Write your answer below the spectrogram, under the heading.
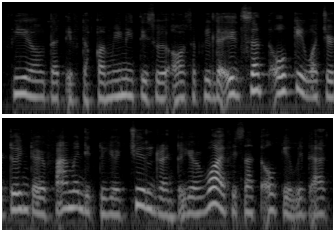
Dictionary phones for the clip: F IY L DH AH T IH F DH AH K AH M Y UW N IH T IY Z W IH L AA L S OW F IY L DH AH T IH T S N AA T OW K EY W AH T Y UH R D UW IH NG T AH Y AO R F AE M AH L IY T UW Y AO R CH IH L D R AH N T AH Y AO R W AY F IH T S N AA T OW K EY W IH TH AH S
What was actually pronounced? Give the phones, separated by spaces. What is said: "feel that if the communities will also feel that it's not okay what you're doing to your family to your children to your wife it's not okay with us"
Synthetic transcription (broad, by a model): F IY L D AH T IH F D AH K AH M Y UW N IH T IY S W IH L AA L S OW F IY L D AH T IH T S N AA T OW K EY W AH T Y UH R D UW IH NG T AH Y AO R F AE M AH L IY T UW Y AO R CH IH L D R AH N T AH Y AO R W AY F IH T S N AA T OW K EY W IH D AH S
